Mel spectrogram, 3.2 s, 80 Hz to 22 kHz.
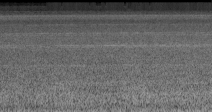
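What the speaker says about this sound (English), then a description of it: "So I press and hold the button. It activates the reverse thrust." Roaring jet engine reverse thrust from an Aerosoft CRJ regional jet in Microsoft Flight Simulator 2020, a steady loud broadband rush that holds unbroken throughout with no voices.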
